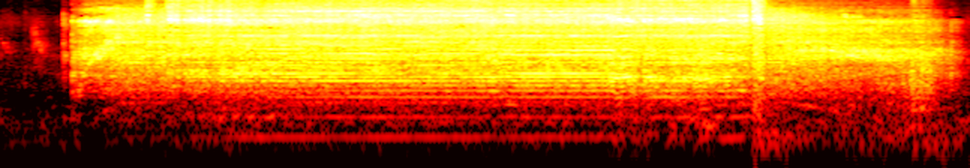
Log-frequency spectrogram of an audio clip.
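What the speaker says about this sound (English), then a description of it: "when cutting rebar, these blades are really great." Power saw fitted with a special blade cutting through metal rebar, a loud steady grinding whine that starts abruptly, holds for about five seconds and then cuts off.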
